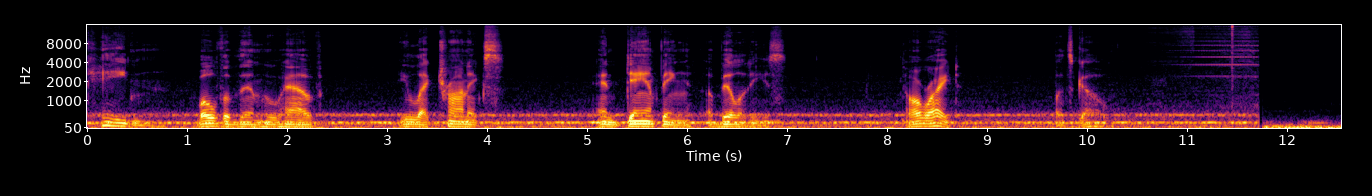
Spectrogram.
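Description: Electronic menu beeps and chimes sound several times.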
